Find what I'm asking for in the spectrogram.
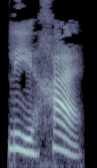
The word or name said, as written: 厉害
